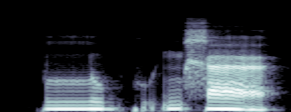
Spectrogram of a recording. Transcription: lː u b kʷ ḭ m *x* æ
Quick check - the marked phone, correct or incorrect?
correct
